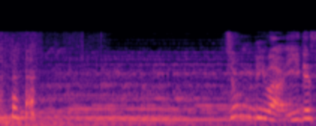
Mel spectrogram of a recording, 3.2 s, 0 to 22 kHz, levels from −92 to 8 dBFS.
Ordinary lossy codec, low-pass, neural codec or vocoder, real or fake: none; none; codec, 16 kHz, 16 kbps, FreqCodec, smaller model; fake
